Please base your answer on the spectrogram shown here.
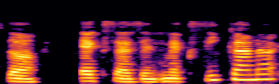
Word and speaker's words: mexicana: pronounce the excess and mexicana it is more of a J or an H for English sound it would be mexicana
